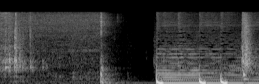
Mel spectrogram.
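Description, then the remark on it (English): Water sloshes and splashes in a sink as a hand plunges into soapy water to grab a dirty dish, followed by a louder stretch of clattering and knocking with a few sharp thuds as dishes are washed. No one speaks. “I watch the bubbles float up as I plunge my hand back into the soapy water to grab yet another dirty dish.”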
